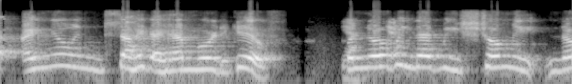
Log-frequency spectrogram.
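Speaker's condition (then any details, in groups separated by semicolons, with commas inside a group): Cerebral palsy; present from birth; did not talk until about age five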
